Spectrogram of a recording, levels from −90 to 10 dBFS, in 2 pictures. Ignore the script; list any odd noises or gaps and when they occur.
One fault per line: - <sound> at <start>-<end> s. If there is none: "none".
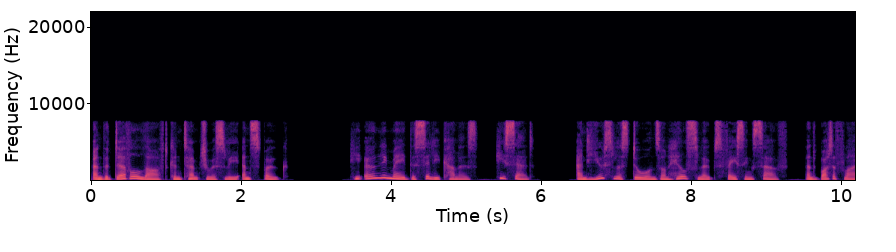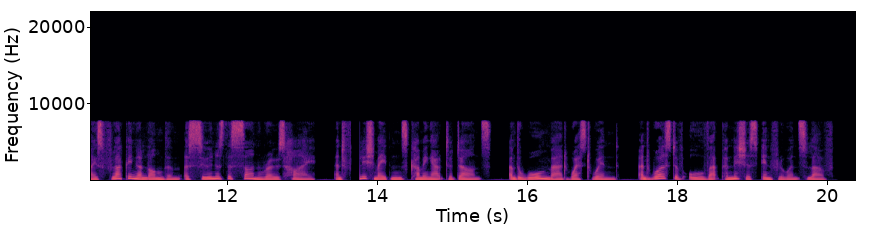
- dropout at 13.7-13.8 s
